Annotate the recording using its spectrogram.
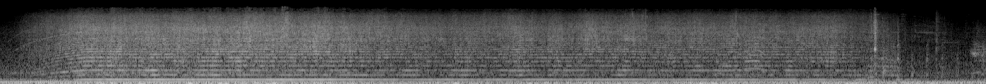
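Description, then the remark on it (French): A mini-drone with a 2-metre wingspan, catapulted from a ship's upper deck and climbing away, drones loudly and steadily with a buzzing, harmonic whine that holds unwavering for the whole stretch, with a brief sharp knock near the end. “D'une envergure de 2 mètres de long et autant de large, ce mini-drone est catapulté depuis le pont supérieur du bateau. En quelques secondes, il prend de la hauteur puis disparaît du champ de vision.”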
